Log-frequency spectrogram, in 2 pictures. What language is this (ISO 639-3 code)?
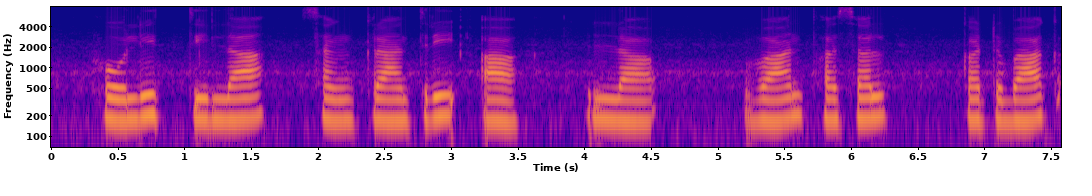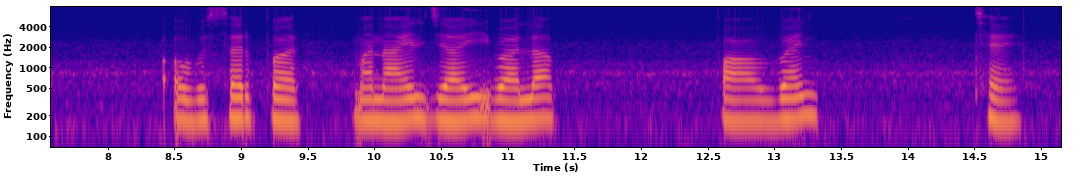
mai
